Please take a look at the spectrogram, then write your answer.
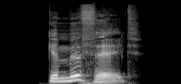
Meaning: past participle of müffeln
- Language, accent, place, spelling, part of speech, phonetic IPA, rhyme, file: German, Germany, Berlin, gemüffelt, verb, [ɡəˈmʏfl̩t], -ʏfl̩t, De-gemüffelt.ogg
